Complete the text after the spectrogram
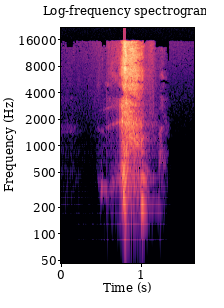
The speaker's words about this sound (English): Man, I feel like I'm going to start coughing here. I'm sorry.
